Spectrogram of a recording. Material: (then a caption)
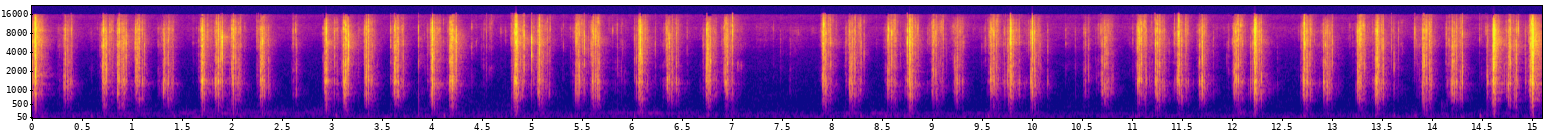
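Plastic. A small plastic Rubik's cube is held in both hands while fingers turn its layers quickly. This produces rapid bursts of dense, crisp plastic clicks and clacks, with a brief pause in the middle before the turning resumes.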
